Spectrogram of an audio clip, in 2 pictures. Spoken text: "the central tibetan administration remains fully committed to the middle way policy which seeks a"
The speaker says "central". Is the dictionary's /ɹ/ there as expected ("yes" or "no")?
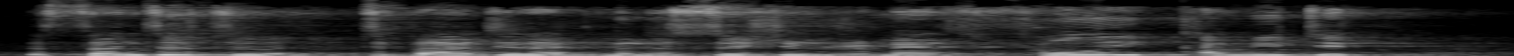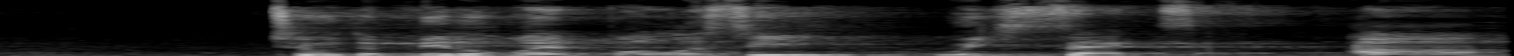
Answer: no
